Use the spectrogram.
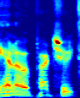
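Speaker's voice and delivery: ordinary talk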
